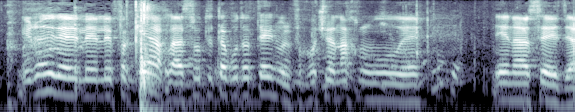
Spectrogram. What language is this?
Hebrew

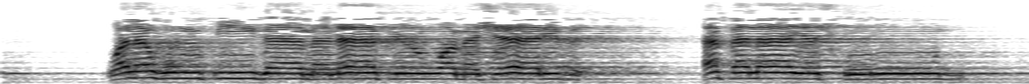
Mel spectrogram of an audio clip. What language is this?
Arabic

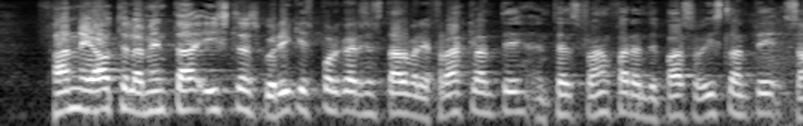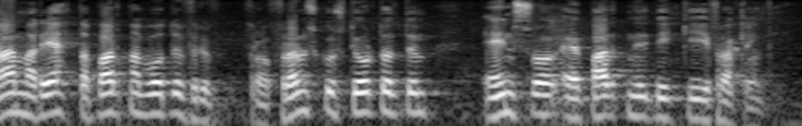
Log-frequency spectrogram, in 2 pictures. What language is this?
Icelandic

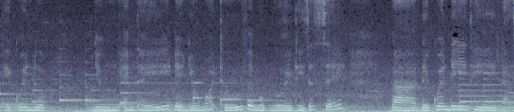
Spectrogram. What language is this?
Vietnamese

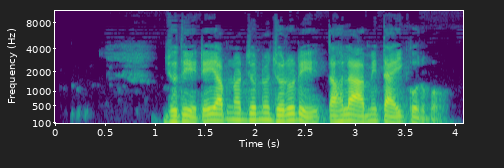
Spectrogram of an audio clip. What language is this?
Bangla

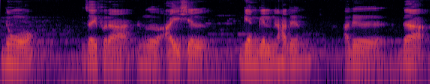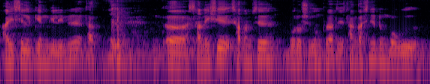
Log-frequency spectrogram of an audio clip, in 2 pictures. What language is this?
Bodo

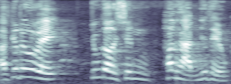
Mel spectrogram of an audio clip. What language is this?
Vietnamese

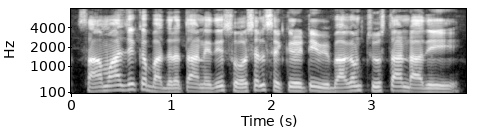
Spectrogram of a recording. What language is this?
Telugu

